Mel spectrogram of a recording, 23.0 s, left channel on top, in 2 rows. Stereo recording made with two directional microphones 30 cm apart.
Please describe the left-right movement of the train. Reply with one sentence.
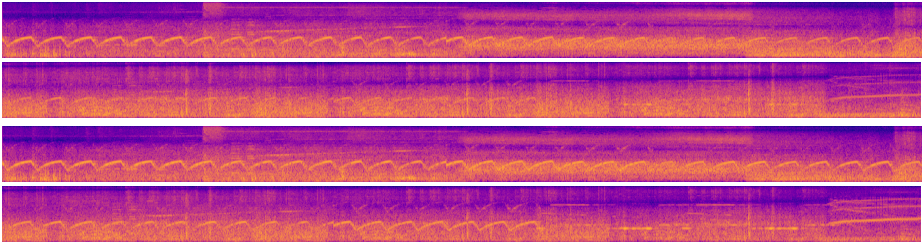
You can hear the train go from the right side to the left.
